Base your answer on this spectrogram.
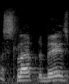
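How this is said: It is spoken in an Irish-sounding accent. The speaker calls it wrong. "You sound like a leprechaun"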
